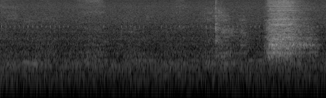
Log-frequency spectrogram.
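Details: Sharp, noisy breath drawn in after quiet room noise, gasping for air at the end of a quick coughing fit in a bathroom that left the eyes watering.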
